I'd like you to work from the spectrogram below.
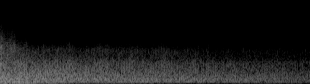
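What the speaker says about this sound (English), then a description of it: "That's more in line with the British rockets." A British rocket artillery barrage in the video game Company of Heroes 3: a dense, continuous rumble of many overlapping blasts and crackling impacts, loud at the onset and slowly fading over about three seconds, with no voices.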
